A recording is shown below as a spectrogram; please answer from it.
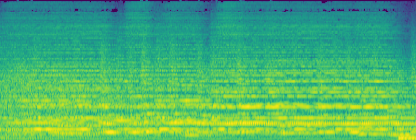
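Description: Orchestral music: a fanfare-style passage of sustained, slowly shifting chords built on suspended chords.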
